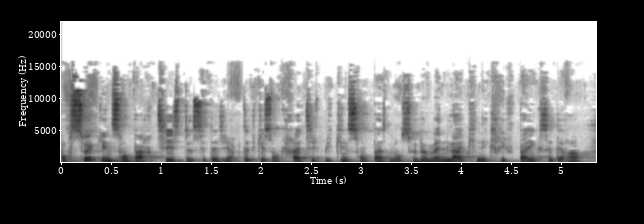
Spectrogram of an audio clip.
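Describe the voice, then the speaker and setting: A woman with a very deep, low pitch talks at a very fast pace, somewhat breathy, with ordinary pitch variation. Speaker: tarot reader. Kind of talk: tarot reading video. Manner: occasional stammering; animated.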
